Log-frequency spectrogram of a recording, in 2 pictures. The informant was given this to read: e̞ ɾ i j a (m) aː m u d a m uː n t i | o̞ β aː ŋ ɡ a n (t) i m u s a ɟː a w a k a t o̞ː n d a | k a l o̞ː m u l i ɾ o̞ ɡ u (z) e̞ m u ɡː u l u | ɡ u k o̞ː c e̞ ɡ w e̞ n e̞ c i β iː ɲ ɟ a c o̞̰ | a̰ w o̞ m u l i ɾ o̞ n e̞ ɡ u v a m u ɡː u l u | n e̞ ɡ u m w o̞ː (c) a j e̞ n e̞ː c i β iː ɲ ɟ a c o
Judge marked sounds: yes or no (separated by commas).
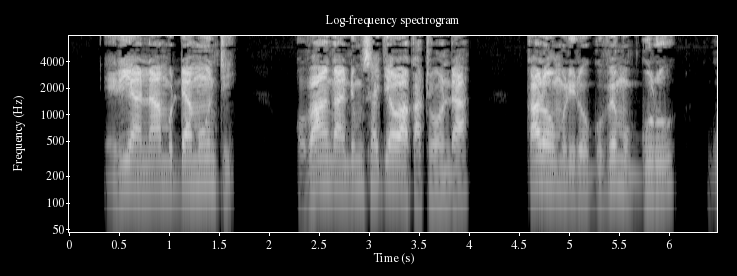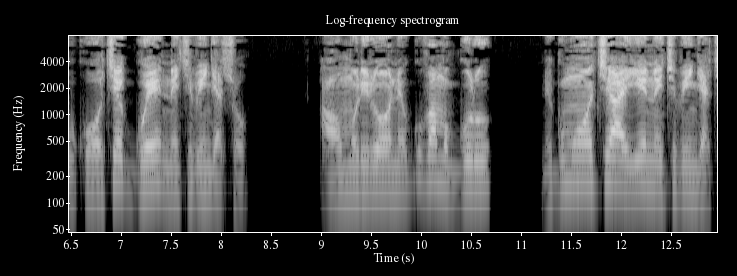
no, no, no, yes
